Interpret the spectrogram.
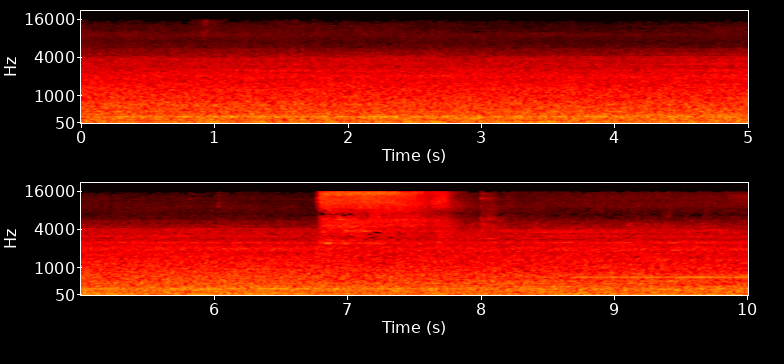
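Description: ICE high-speed train arriving along a station platform, its carriages rolling past with a steady rumble of wheels on rails. A short hiss comes about seven seconds in.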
